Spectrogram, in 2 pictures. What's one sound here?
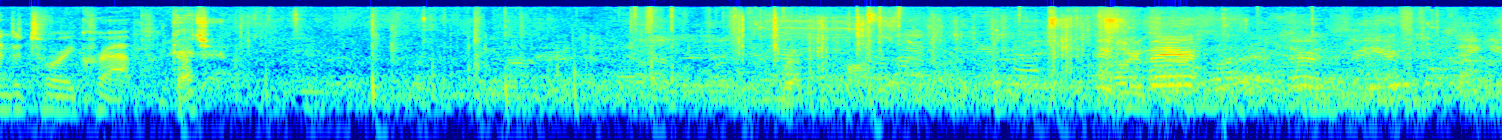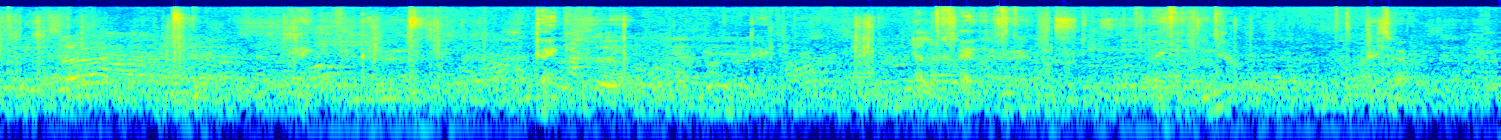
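A crowd of people chatters and murmurs in a room.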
